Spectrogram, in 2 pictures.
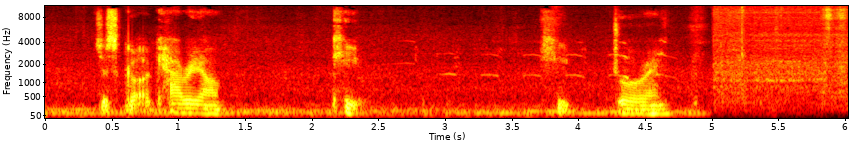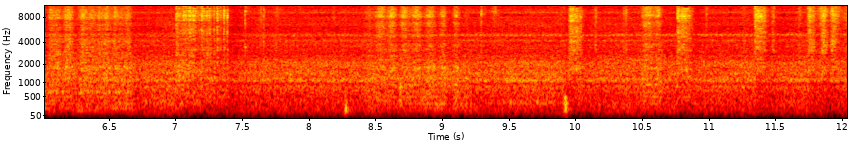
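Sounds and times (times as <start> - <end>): marker scratching on paper: 8.4 - 9.3.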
